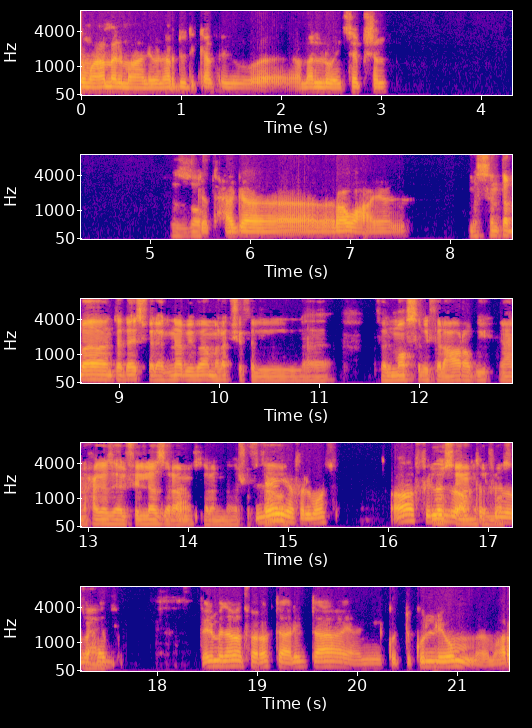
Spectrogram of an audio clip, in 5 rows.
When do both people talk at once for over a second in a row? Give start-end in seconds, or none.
16.4-17.6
